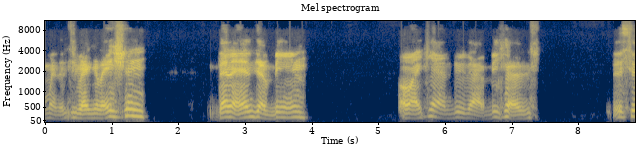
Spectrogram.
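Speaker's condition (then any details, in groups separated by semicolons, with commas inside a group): Cerebral palsy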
